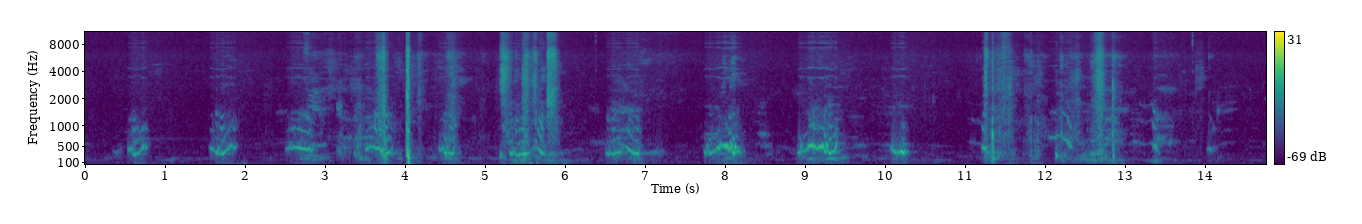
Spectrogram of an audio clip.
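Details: Cat in labour, delivering four kittens and feeling pain, makes short throaty purring pulses roughly every second, separated by silent gaps, with occasional sharp clicks and rustling between them.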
